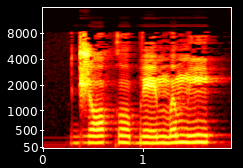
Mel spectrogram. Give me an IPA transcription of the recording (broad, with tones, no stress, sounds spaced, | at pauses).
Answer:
d͡ʒ ɔ˧ k o˧ b eː˧ m ə˦ m ĩ˦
